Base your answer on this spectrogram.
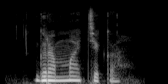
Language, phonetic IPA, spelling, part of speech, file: Russian, [ɡrɐˈmatʲɪkə], грамматика, noun, Ru-грамматика.ogg
- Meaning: grammar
